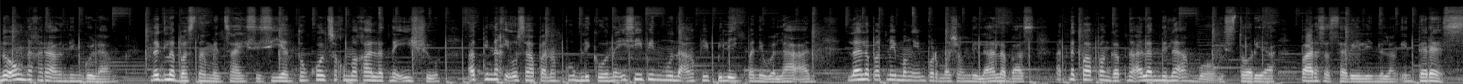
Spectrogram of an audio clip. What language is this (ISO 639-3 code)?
fil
